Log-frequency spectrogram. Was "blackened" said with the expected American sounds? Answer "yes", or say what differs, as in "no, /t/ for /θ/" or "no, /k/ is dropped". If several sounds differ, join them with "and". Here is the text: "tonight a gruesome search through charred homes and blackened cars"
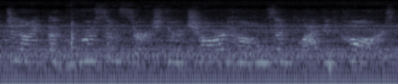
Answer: no, /n/ is dropped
